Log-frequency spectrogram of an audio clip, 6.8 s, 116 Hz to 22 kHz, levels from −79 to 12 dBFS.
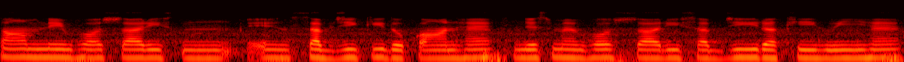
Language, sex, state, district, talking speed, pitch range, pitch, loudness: Hindi, female, Bihar, Purnia, 125 wpm, 165-175 Hz, 170 Hz, -35 LUFS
